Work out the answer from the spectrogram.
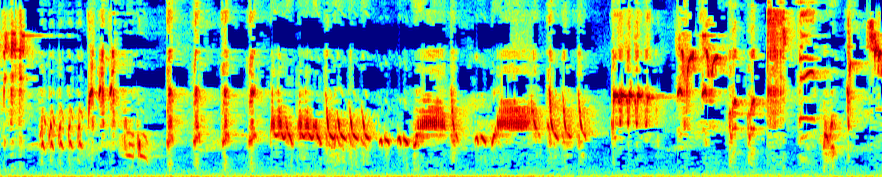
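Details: Ngerol-style singing of an orange-headed thrush, full of filler phrases, meant for training other birds. Pulsed warbling runs sit at mid pitch, mixed with sharp high chips and one brief gap before the quick, varied stream resumes.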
